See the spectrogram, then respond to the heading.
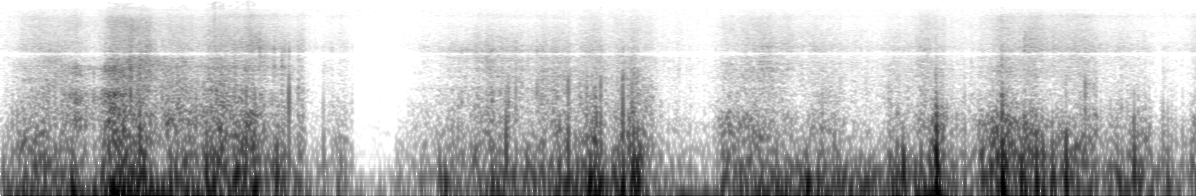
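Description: The feather tuft of a fluffy ear pick on a bamboo stick is rubbed across the bowl of a white silicone binaural microphone ear. The result is a dense, low, muffled rumbling and brushing that swells and fades in uneven strokes. It briefly drops almost to silence near the three-second mark before resuming.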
